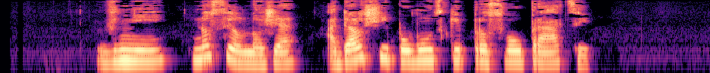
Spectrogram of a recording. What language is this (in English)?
Czech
